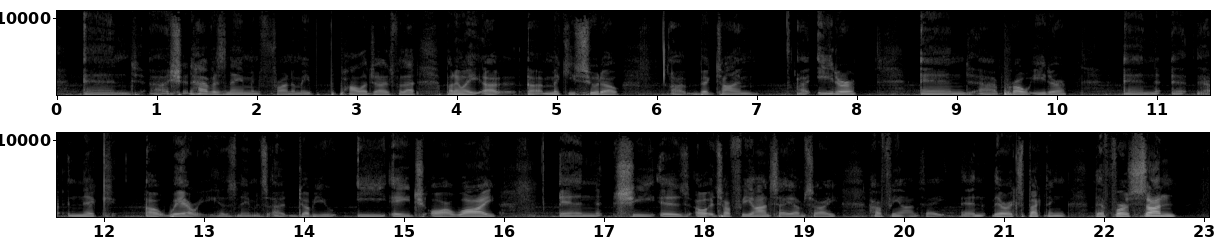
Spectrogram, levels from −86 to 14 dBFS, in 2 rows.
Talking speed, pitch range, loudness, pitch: 160 wpm, 110-140 Hz, -39 LUFS, 125 Hz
